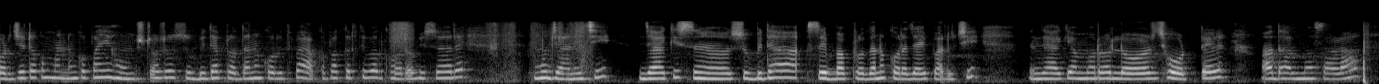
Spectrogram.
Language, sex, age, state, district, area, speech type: Odia, female, 45-60, Odisha, Kandhamal, rural, spontaneous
